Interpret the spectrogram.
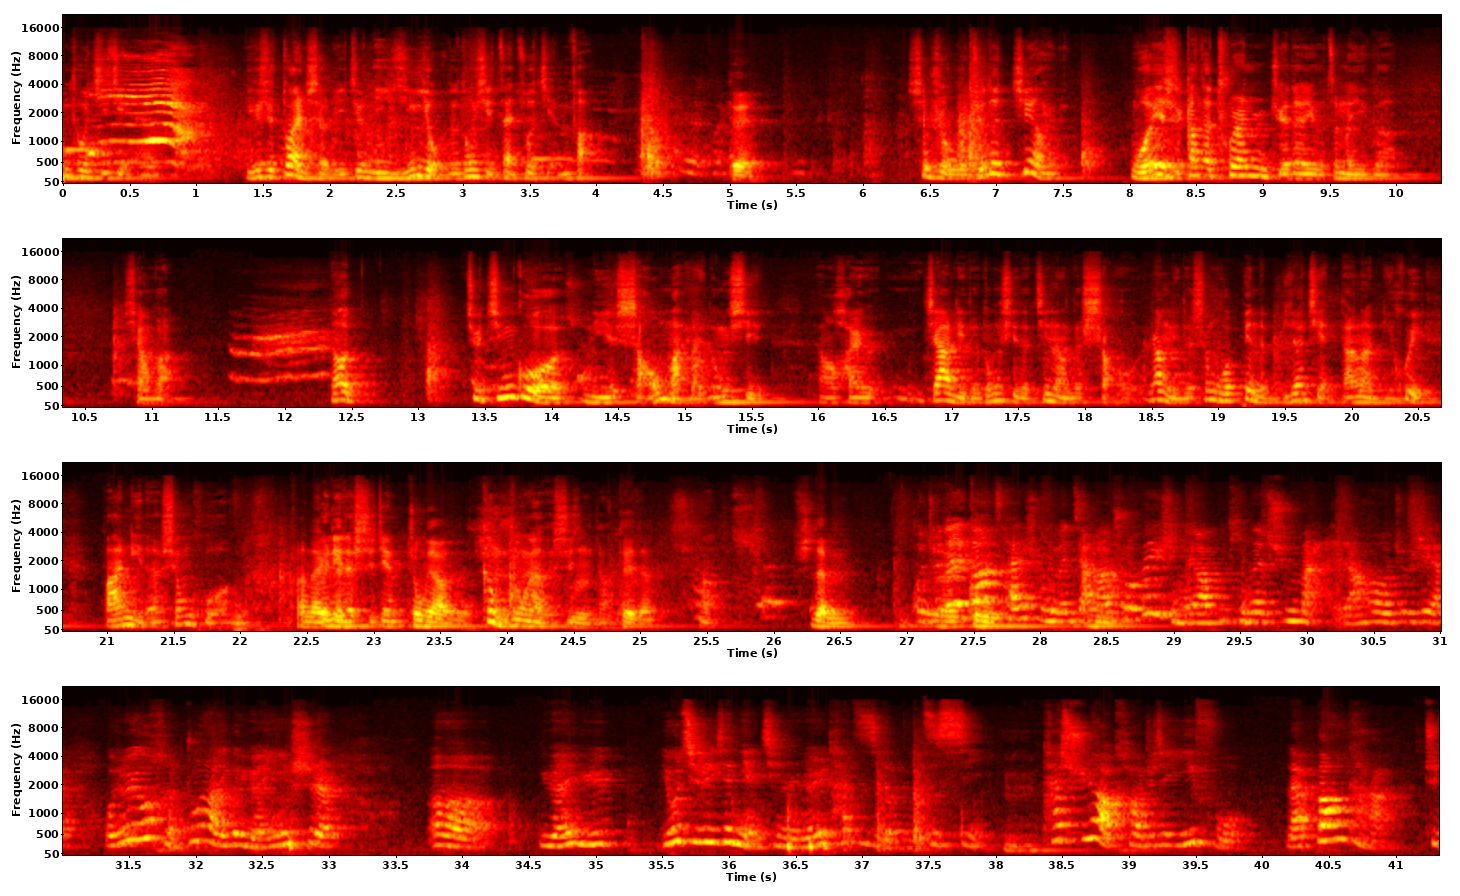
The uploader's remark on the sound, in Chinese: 四位主播在德国新的一轮lockdown之前又有机会聚在了一起。作为两家都有两个小娃的家庭，本期音频因为是带着娃录制，里面有大量小朋友的背景音。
